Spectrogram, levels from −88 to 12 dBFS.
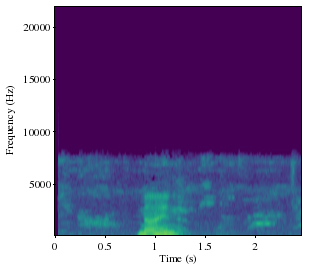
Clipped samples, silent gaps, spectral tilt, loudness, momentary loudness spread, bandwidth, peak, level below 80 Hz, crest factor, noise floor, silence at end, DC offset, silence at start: under 0.1%; none; -7 dB/octave; -18 LUFS; 25 LU; 8 kHz; -2 dBFS; -48 dBFS; 20 dB; -45 dBFS; 0.3 s; under 0.1%; 0.3 s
